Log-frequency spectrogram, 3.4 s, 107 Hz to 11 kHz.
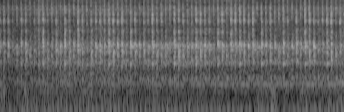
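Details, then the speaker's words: Gambler 500 project car, engine running at idle: loud rattly clatter pulsing about twice a second over an uneven idle that sounds close to stalling; described as the valve, cause unconfirmed; glow plug relay to be checked. "No, it almost sounds like it's gonna stall out. That's how they sound now. That's the valve."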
